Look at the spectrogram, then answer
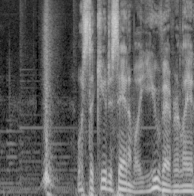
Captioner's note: air whooshing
